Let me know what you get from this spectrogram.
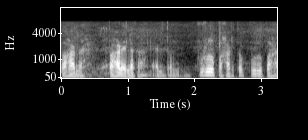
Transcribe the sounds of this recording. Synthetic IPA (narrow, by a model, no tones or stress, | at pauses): paɦaɽpaɦaɽajlaka̰ḛkd̪ɔ̰mpuɾopaɦaɽt̪ɔpuɾupaɦa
